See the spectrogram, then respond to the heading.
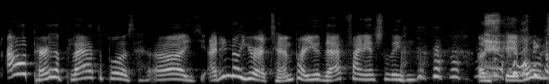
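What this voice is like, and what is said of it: Cartoon character voice. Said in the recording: “Do you like my Doofenshmirtz impression?”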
